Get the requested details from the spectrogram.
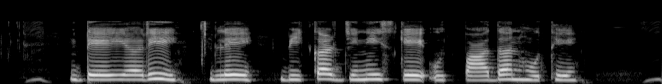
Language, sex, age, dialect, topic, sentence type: Chhattisgarhi, female, 18-24, Western/Budati/Khatahi, agriculture, statement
